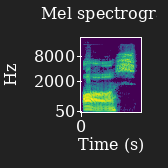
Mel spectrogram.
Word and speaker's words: arse: We don't spell arse, A-S-S, and pronounce that arse. A-S-S is an ass, which is a donkey. Yes. An arse is spelt with an R, and that's why we say arse and is your derriere.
